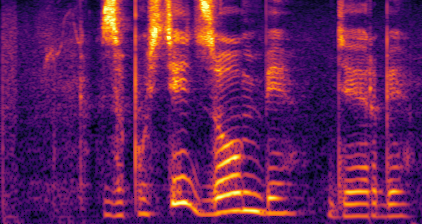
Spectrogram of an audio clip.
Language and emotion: Russian, neutral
